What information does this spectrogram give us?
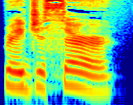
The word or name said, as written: regisseur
